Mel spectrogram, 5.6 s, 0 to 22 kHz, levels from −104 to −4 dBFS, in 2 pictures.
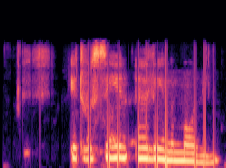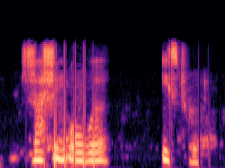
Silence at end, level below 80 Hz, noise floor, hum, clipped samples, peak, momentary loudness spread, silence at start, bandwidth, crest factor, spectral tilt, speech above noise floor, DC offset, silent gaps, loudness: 0.25 s; -42 dBFS; -74 dBFS; none; under 0.1%; -2 dBFS; 18 LU; 0.3 s; 8.2 kHz; 14 dB; -4.5 dB/octave; 60 dB; under 0.1%; none; -15 LUFS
